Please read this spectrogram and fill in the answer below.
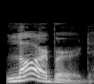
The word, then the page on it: larboard: British English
